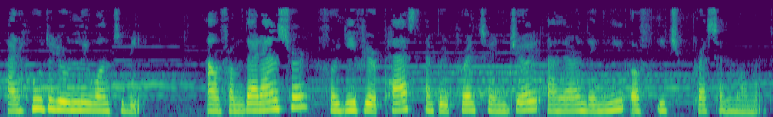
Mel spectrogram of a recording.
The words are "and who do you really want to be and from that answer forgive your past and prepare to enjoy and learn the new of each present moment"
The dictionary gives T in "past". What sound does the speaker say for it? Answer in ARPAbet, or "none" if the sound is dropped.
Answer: T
